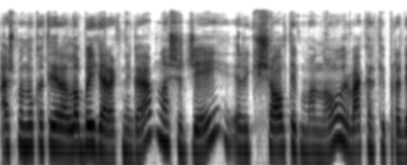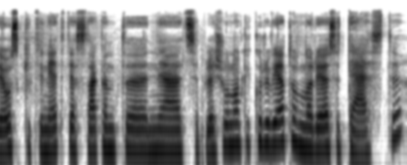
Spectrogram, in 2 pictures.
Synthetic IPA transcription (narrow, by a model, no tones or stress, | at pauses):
ʔɐʃmɐnɐʊkɐt̪ːɐɪiːɾɐlˠɐbɐɪɡʲɛɾɐknʲɪɡɐnuɔʃʲɪɾʲd͡ʒʲɛɪɪɾɪkʲɪ̥ʃʲoːlˠt̪ɐɪpmɐnɐʊɪɾʋɑːkɐrkɐɪpɾɐd̪ʲeːjɛʊskɐɪt̪ʲɪnʲeːt̪ʲɪt̪ʲɛssɑːkɐnt̪nʲɛɐt̪ʲsʲɪpʲlʲɛʃʲɛʊnuɔkʲɐɪkʊɾʲuːʋʲiɛt̪uːɪnoːɾʲeːjoːsʲɪt̪ʲæːsʲt̪ʲɪ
